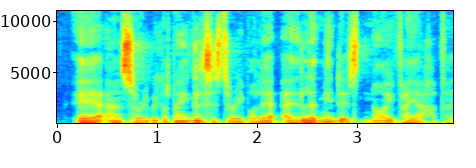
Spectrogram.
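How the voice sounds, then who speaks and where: Very fast and flat in intonation, a woman speaks in a very deep, low pitch with a dark, mellow tone. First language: Spanish. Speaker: researcher presenting at academic seminar. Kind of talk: conference Q&A. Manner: halting.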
